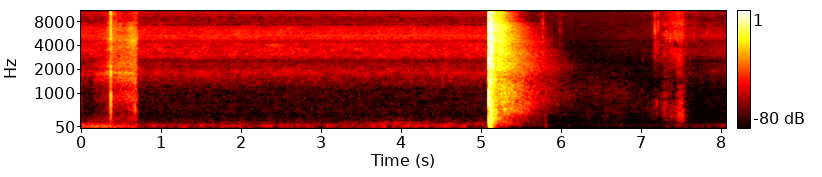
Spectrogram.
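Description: A single sharp, loud 9mm gunshot fires Ammo Inc 115gr JHP into ballistic gel, with a brief decaying report after it, following a faint click and quiet lead-in.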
